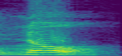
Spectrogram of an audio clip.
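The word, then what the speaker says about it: knee: नो, इसे नाउ नहीं पढ़ेंगे, ठीक है, नो, नो भी नहीं, नो यानी जानने वाला नो है।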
